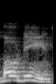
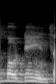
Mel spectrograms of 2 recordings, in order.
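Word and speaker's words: Boudin: Pronounced Bodine. Thank you. Thank you. You're really impressing me, my man. Yeah, Chesa Bodine.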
